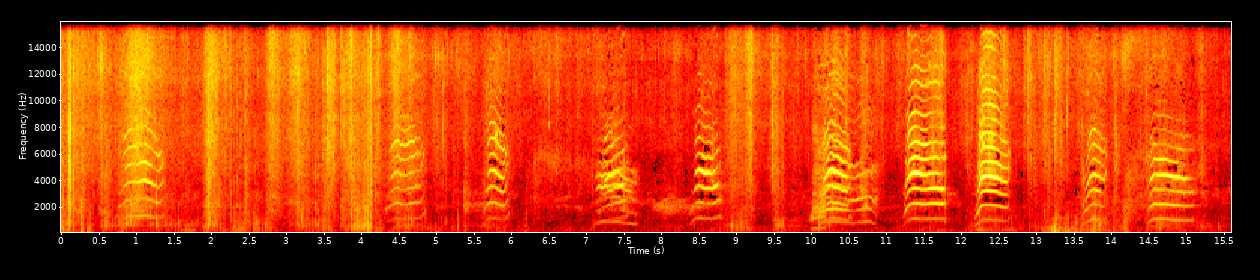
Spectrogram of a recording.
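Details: Kitten meowing while being treated with eye drops for sore eyes; high, wavering meows come in repeated bursts, several close together, with soft handling rustles between them.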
